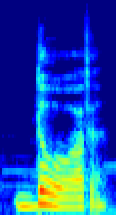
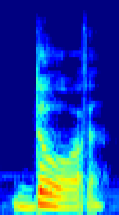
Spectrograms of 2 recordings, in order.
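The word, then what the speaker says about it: דור: Our next word is dor. Try to say after me. Dor. Dor means generation, or it refers to a period of time. Dor.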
